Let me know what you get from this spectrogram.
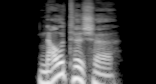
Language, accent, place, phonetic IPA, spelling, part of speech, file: German, Germany, Berlin, [ˈnaʊ̯tɪʃə], nautische, adjective, De-nautische.ogg
- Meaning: inflection of nautisch: 1. strong/mixed nominative/accusative feminine singular 2. strong nominative/accusative plural 3. weak nominative all-gender singular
